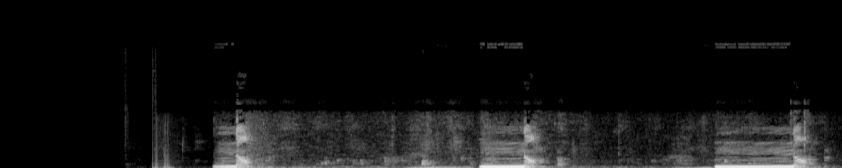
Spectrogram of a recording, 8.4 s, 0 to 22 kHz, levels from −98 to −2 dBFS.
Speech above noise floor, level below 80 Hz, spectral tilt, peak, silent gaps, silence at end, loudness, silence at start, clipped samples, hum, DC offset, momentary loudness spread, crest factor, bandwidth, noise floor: 44 dB; -60 dBFS; -8 dB/octave; -6 dBFS; none; 0.3 s; -16 LUFS; 2.15 s; under 0.1%; none; under 0.1%; 24 LU; 14 dB; 6 kHz; -59 dBFS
